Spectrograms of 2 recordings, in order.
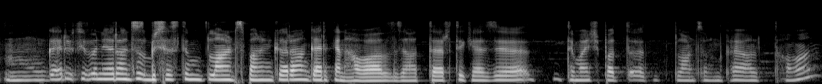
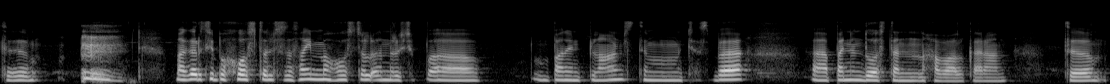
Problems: none marked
